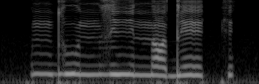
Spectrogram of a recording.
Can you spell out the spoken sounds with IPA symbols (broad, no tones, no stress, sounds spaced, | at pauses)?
n d u n z i n ɒ d e k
